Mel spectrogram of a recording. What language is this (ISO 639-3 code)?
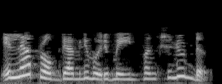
mal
